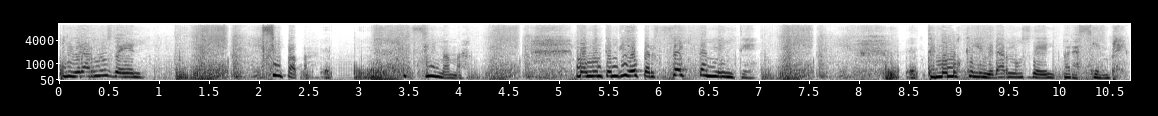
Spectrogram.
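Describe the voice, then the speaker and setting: A woman's voice: on the high side, unhurried, pauses often, lightly acted, rough recording. A woman playing a cold, resolute young sister who has turned against her brother, in a radio drama.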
